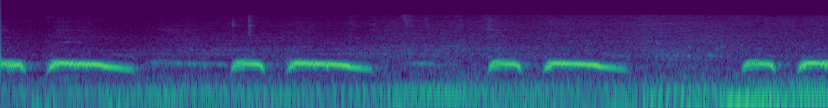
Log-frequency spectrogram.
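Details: Bait spotted dove kept for luring wild doves in the forest, cooing loudly and steadily: a short clipped note, then a drawn-out descending coo, repeated roughly every second and a quarter against faint background hum.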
